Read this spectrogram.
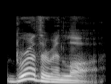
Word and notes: brother-in-law: British English

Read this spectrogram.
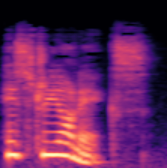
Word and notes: histrionics: British English

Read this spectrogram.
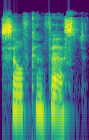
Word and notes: self confessed: American English

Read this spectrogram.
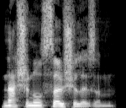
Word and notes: National Socialism: British English

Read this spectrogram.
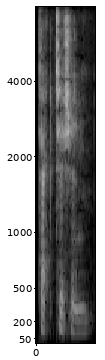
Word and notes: tactician: American English

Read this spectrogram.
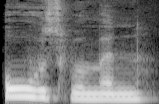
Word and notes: oarswoman: British English

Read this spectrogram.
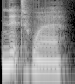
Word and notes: knitwear: British English

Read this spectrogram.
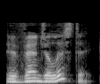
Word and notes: evangelistic: British English

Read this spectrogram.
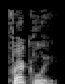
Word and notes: freckly: British English

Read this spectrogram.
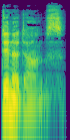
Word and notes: dinner dance: British English

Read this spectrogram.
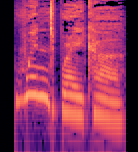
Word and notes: windbreaker: British English

